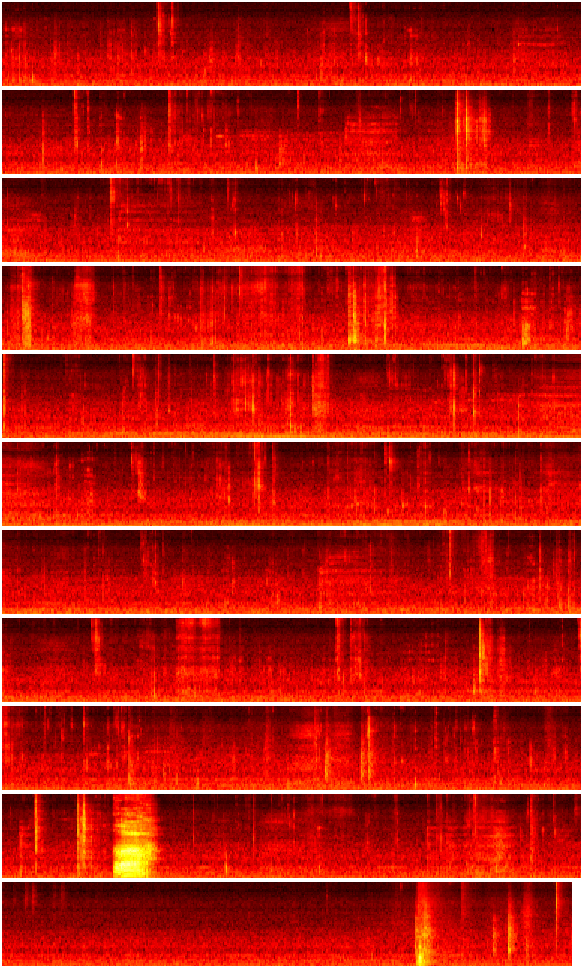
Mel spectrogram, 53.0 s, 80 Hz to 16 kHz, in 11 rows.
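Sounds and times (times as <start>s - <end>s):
wet chewing of citrus: 9.4s - 44.3s.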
